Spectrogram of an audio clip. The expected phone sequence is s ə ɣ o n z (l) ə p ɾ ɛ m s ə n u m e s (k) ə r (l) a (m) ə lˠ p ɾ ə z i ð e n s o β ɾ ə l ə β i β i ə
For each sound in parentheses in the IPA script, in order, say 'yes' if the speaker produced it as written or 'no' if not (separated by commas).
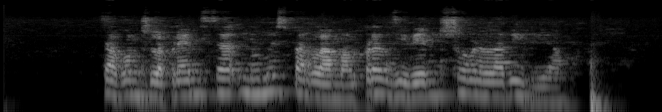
yes, no, yes, yes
